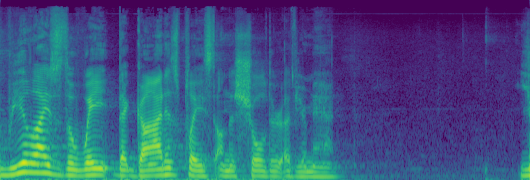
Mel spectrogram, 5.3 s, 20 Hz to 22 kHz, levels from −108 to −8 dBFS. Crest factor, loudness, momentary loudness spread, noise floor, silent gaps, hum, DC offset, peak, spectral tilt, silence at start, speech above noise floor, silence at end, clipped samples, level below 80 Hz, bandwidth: 20 dB; -27 LUFS; 14 LU; -69 dBFS; none; none; under 0.1%; -8 dBFS; -6 dB/octave; 0 s; 43 dB; 0 s; under 0.1%; -54 dBFS; 18.5 kHz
